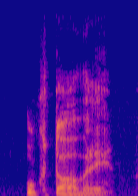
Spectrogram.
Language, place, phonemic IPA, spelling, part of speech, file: Occitan, Béarn, /ut.ˈtu.bre/, octobre, noun, LL-Q14185 (oci)-octobre.wav
- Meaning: October (month)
